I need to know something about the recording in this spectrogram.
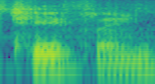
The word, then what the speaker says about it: tiefling: Google says it's tiefling, but let's not get into that argument because I actually did look that up because I I used to had no say life.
